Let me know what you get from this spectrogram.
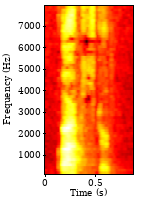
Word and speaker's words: Grokster: In Grokster, is that how you say it? – Yes.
